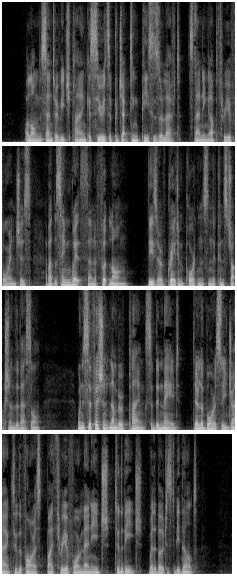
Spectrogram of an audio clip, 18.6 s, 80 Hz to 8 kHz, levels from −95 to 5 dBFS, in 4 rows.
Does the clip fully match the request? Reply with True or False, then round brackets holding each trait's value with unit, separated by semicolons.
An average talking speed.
False (225 wpm)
